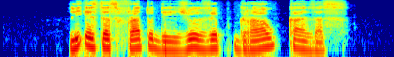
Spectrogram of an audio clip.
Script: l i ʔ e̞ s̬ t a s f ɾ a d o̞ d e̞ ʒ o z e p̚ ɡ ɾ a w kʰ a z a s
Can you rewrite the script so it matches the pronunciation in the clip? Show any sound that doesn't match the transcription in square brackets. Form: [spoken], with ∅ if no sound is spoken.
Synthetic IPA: l i ʔ e̞ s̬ t a s f ɾ a [t] o̞ d e̞ ʒ o z e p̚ ɡ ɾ a w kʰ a z a s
